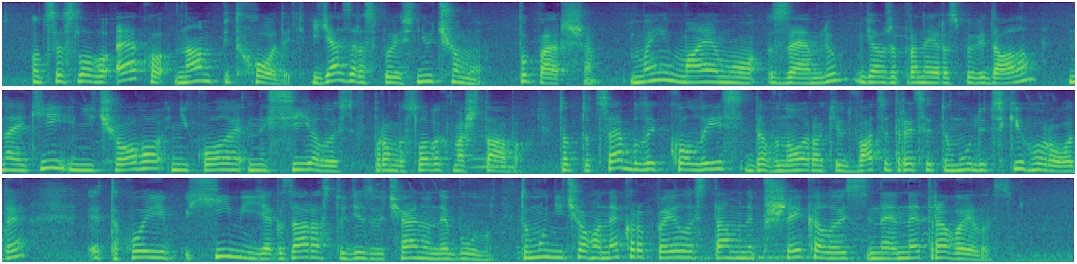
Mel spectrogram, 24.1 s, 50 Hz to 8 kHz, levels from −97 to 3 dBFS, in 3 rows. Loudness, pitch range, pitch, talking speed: -17 LUFS, 185-220 Hz, 200 Hz, 140 wpm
